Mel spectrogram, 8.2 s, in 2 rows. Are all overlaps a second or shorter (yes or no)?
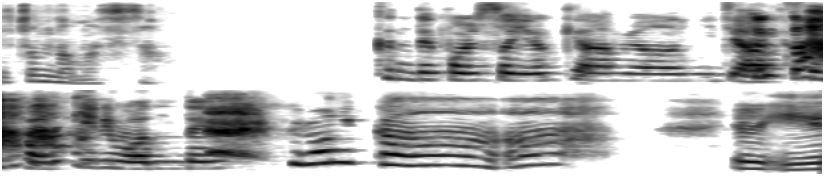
yes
